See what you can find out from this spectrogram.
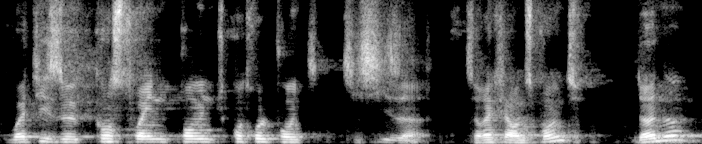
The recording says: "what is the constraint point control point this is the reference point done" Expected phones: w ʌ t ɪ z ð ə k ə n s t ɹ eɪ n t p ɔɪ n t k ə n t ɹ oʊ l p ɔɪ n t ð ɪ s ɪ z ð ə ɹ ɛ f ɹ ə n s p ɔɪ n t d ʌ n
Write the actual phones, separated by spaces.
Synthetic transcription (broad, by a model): w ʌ t ɪ z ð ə k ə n s t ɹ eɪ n p ɔɪ n t k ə t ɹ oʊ l p ɔɪ n t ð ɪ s ɪ z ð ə ɹ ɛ f ɹ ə n s p ɔɪ n t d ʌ n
